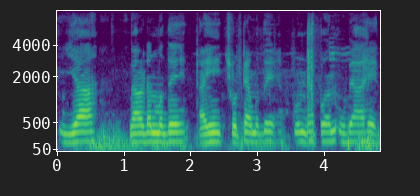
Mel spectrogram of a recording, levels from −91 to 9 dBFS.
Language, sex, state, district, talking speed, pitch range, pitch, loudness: Marathi, male, Maharashtra, Washim, 125 wpm, 150-155 Hz, 155 Hz, -15 LUFS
